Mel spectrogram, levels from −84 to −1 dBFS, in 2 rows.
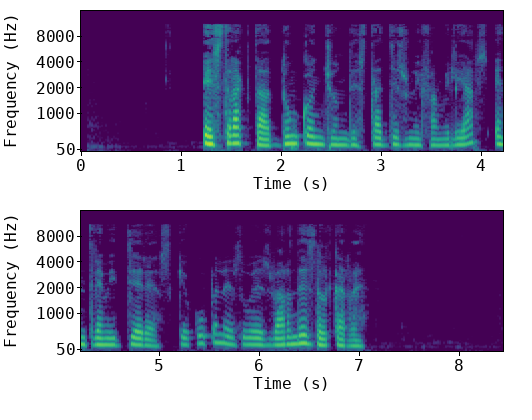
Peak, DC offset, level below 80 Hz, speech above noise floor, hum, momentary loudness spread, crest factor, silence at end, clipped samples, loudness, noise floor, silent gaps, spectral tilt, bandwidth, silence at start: -4 dBFS; under 0.1%; -60 dBFS; 51 dB; none; 12 LU; 22 dB; 1.4 s; under 0.1%; -25 LUFS; -74 dBFS; none; -6.5 dB/octave; 11.5 kHz; 1.25 s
